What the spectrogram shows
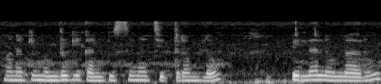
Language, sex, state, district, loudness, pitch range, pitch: Telugu, female, Telangana, Hyderabad, -17 LUFS, 180-205 Hz, 195 Hz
